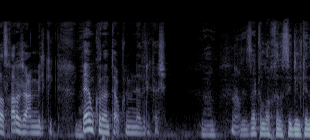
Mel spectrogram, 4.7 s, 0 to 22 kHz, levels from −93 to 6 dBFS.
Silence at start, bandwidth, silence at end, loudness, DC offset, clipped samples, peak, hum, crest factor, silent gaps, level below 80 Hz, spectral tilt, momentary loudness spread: 0 s; 13 kHz; 0 s; -40 LUFS; under 0.1%; under 0.1%; -22 dBFS; none; 18 dB; none; -68 dBFS; -5 dB/octave; 16 LU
